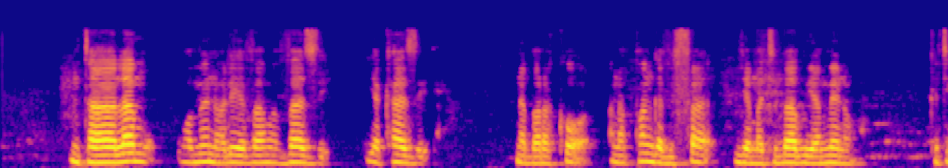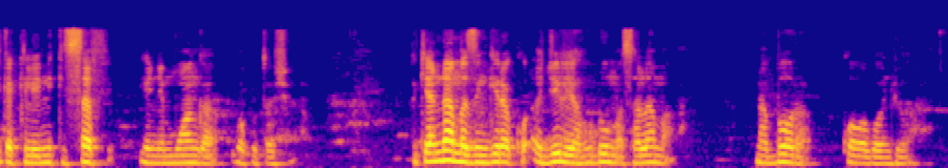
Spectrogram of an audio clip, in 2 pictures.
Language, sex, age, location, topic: Swahili, male, 25-35, Wajir, health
